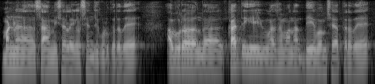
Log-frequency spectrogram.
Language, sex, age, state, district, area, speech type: Tamil, male, 60+, Tamil Nadu, Coimbatore, rural, spontaneous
